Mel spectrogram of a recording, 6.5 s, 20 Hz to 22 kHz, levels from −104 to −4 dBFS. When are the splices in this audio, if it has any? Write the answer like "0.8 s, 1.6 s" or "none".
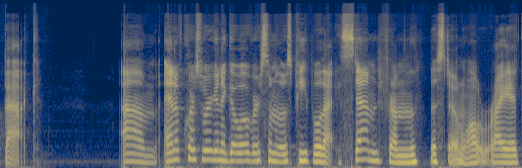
1.3 s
